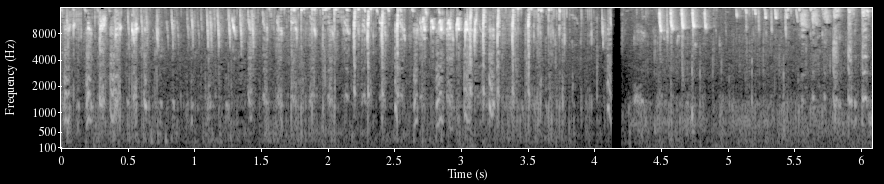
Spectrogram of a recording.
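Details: High, scratchy squeaks and rapid clicking from bats, dense chatter that breaks off briefly near the middle before resuming.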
